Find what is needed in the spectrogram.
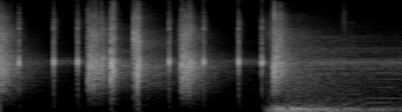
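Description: Animated title-card sound effects: a quick, irregular run of about a dozen sharp percussive hits and swishes, then a sudden deep boom that slowly fades.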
